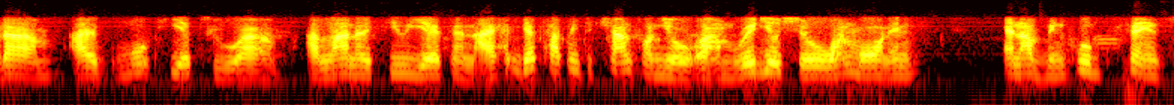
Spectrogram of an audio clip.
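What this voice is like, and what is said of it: African accent. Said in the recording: “I'm from up north, as you can tell from my accent. I'm an African”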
